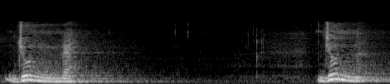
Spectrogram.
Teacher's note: الجيم هنا معطشة ومضمومة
